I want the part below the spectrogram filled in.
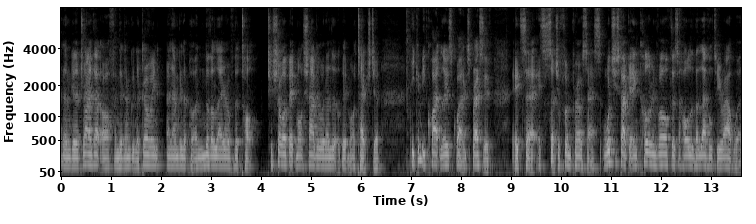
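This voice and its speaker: Talking at a very fast pace, a man with a British accent and medium pitch comes through on a very clean recording with a silent background. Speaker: art teacher. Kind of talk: tutorial. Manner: animated.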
